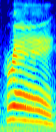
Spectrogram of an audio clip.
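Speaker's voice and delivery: loud cheering hooray. Acted. Boy lands on giraffe, loud cheer. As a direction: cheer the lucky landing.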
